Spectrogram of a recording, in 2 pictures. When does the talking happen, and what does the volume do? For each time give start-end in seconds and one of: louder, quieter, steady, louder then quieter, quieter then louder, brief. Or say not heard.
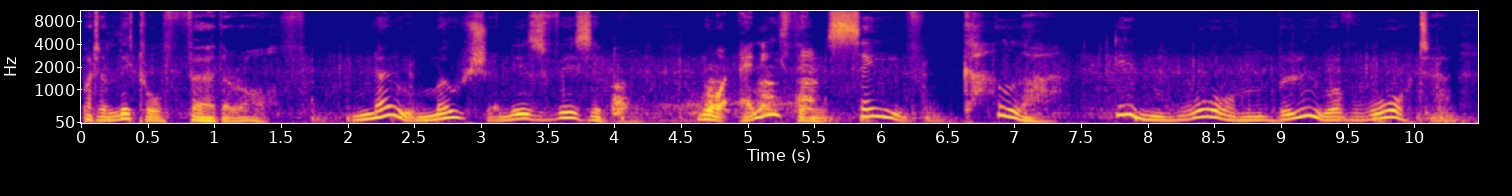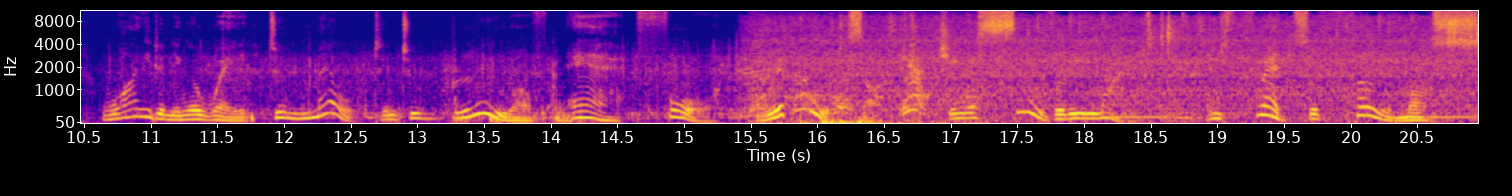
0.0-20.9 steady.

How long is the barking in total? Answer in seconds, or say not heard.
4 s.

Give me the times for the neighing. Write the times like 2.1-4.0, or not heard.
not heard.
